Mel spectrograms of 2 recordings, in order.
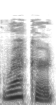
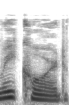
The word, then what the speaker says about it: record: For example, we stress the first syllable in record, noun, but the second syllable in record, verb.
